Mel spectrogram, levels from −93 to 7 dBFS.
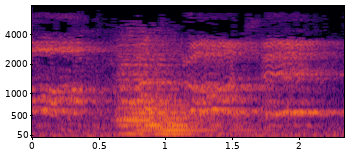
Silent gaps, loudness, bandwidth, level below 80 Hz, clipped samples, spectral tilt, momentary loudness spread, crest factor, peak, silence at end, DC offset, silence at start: none; -28 LUFS; 7.2 kHz; -40 dBFS; under 0.1%; -6 dB/octave; 7 LU; 16 dB; -12 dBFS; 0 s; under 0.1%; 0 s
